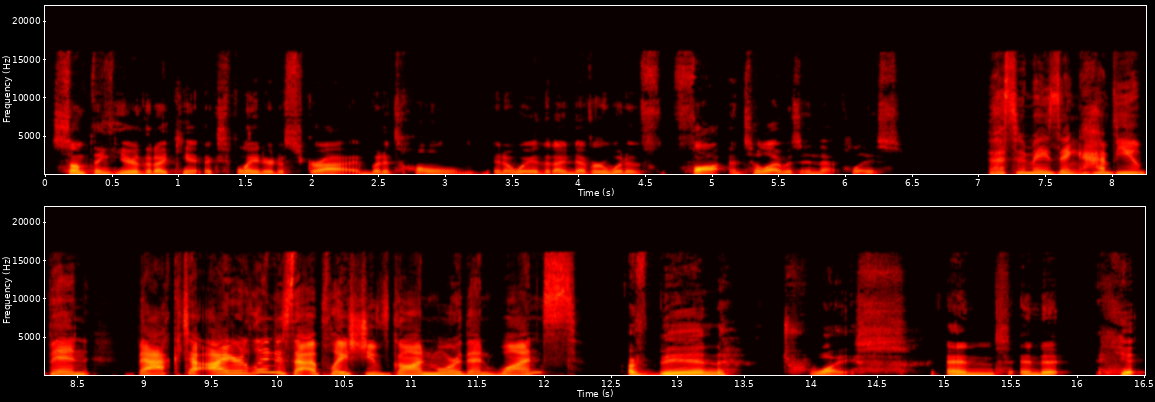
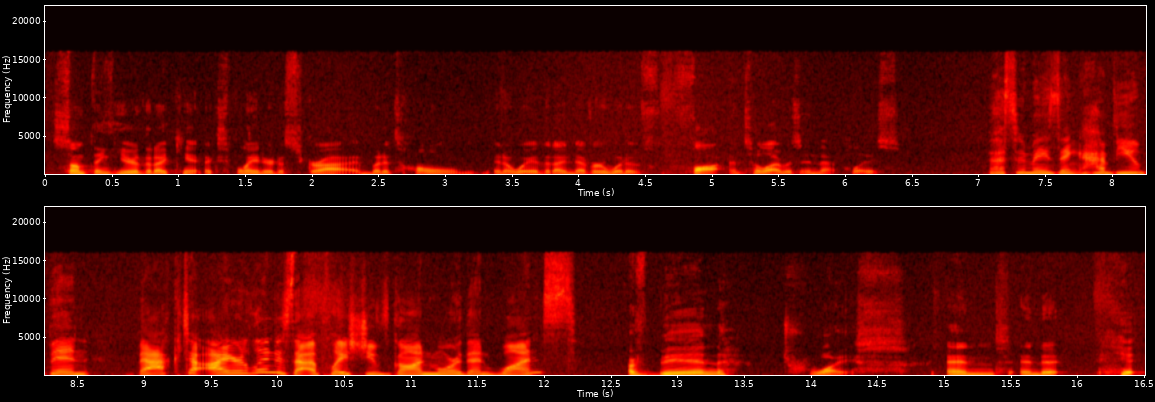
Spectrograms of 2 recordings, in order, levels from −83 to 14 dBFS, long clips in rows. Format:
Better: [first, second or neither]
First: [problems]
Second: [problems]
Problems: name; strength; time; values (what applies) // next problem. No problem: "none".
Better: first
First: none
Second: hiss; faint; throughout; 25 dB below the speech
